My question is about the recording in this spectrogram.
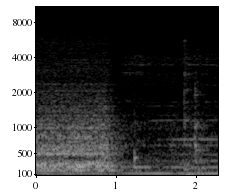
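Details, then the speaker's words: Pellet Pro Smoke Daddy vertical pellet smoker after upgrading to raised Sportsman PID controller, first fire-up: low steady motor hum, no grinding, pellets heard dropping, a little smoke — auger feeding normally. "Got a little smoke. Yeah, I think we're good. We're gonna pull this outside. I can hear pellets dropping already."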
